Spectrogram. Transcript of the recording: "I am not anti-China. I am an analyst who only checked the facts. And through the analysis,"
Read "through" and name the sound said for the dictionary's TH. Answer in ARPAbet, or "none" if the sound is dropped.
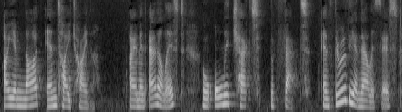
TH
